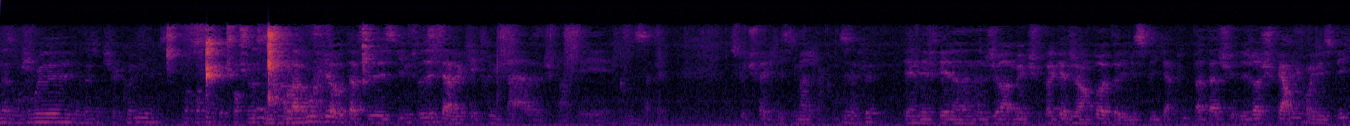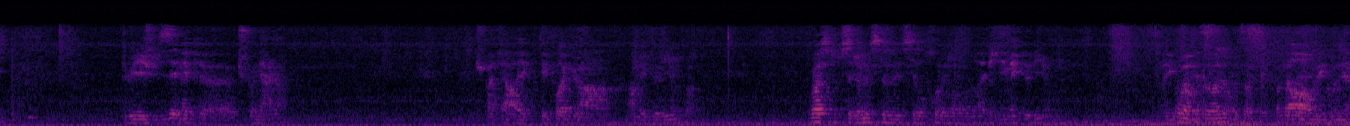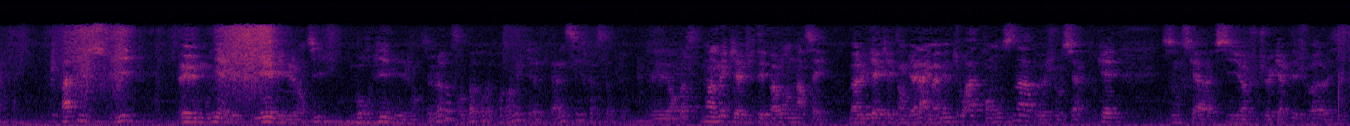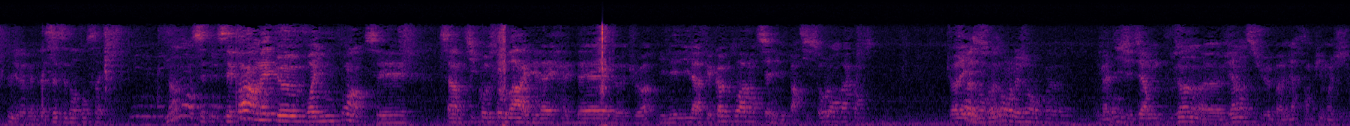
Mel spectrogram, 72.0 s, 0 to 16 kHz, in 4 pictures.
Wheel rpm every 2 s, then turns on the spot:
0, 0, 0, 0, 0, 0, 0, 0, 0, 0, 0, 0, 0, 0, 0, 0, 0, 0, 0, 0, 0, 0, 0, 0, 0, 0, 0, 0, 0, 0, 0, 0, 0, 0, 0, 0.
none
